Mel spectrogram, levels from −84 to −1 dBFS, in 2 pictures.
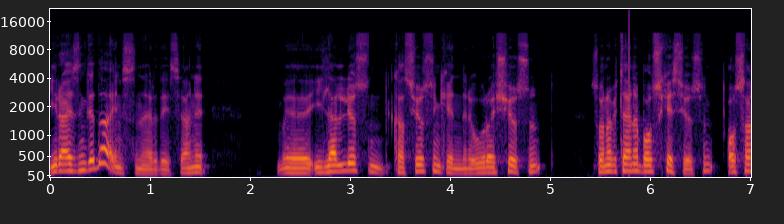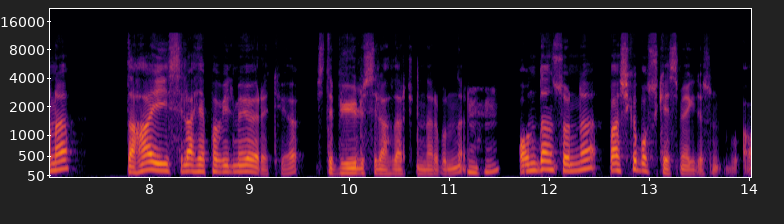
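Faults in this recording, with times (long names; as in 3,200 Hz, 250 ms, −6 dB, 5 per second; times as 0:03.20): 0:05.79: click −8 dBFS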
